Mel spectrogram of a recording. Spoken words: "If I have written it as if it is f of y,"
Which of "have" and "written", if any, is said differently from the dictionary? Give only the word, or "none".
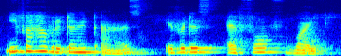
none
